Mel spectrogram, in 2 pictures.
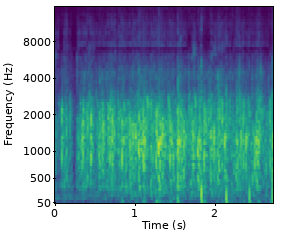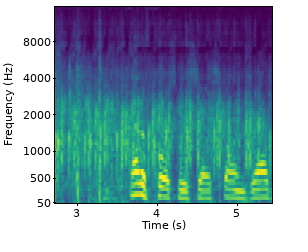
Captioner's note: applause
